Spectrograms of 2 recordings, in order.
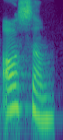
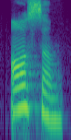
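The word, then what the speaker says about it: awesome: मौसम इसमें हमें दिखेगी इसकी स्पेलिंग जैसे अवेसम लिखा है पर इसका प्रनंसीएशन होता है ऑसम ऑसम ओके और समय जब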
